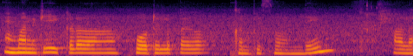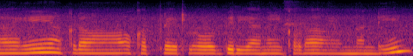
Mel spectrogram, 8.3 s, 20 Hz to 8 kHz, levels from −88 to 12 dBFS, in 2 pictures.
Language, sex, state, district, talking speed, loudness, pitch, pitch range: Telugu, female, Andhra Pradesh, Annamaya, 85 wpm, -18 LUFS, 195 Hz, 185-210 Hz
